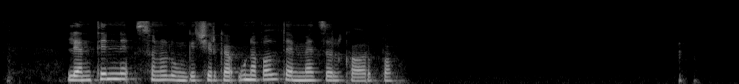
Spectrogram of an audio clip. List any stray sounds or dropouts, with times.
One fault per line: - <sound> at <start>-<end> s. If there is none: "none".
none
